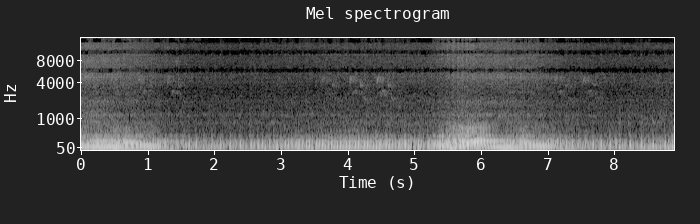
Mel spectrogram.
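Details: Nissan 350Z idling with a low rumble and uneven, stumbling beat with irregular dips in the firing rhythm; misfire persists despite just-replaced spark plugs and coils.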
